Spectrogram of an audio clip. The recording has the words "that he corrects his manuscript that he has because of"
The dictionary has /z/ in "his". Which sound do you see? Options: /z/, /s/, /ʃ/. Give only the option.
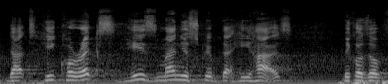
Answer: /z/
